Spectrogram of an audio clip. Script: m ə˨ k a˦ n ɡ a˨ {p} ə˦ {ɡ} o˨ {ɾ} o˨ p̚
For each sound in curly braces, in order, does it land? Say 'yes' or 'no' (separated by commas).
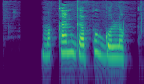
yes, yes, no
